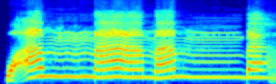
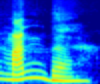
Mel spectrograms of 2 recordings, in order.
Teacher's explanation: Ya, yang pendapat kedua yang mingkem karena apa? Nunnya itu berganti dengan mim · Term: iklab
